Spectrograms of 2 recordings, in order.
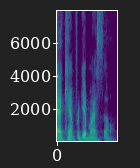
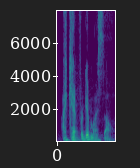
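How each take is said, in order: First: Quiet defeated. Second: Low, much softer defeated sigh; despairing murmur. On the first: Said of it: "the moment I say". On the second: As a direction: someone crushed by guilt. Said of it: "And then we say". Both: Retold or imitated.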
